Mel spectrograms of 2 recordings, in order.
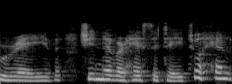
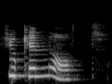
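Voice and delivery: high, louder smooth repeat; 11 semitones higher, 6 dB louder than usual. A narrator's reading. Sol repeating her taunt louder and higher. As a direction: press it home, smooth and high. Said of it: "with a smooth voice".

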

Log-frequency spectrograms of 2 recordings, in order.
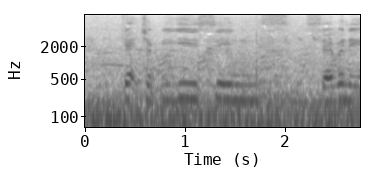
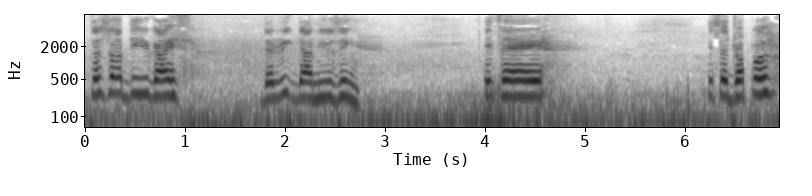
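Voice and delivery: loud, breathless after a hard fight with a fish; panting out words after the fight, louder; out of breath, loud; 4 semitones higher, 5 dB louder than usual. Real, not acted. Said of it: "I'm out of breath".

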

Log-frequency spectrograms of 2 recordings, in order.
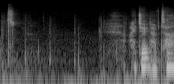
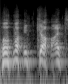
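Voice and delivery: laughing; 7 semitones higher, slower than usual. Real, not acted. Laughing at the chat.

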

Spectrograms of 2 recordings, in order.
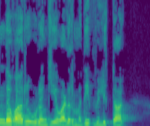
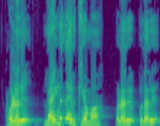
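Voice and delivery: louder, insistent calling down the phone; concerned, raised-voice check on the line; 3 semitones higher, 7 dB louder than usual. A narrator's reading. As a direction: call to get an unresponsive listener's attention.

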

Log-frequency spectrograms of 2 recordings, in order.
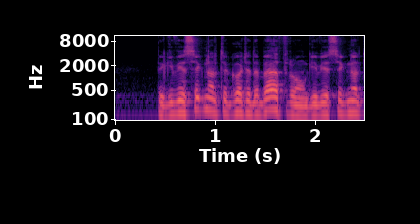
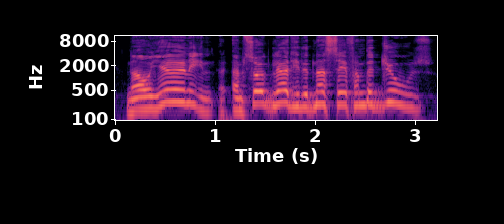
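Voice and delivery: ordinary talk

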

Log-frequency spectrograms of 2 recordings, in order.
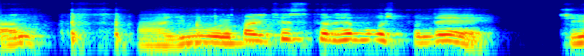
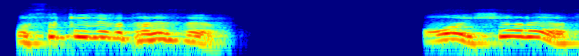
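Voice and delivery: excited; 6 semitones higher, 3 dB louder than usual. Real, not acted. Mask fog cleared, fan cooling.

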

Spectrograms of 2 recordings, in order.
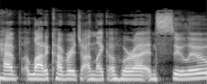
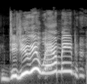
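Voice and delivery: high mock concern; 11 semitones higher, 4 dB louder than usual. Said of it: "They're like".

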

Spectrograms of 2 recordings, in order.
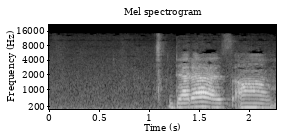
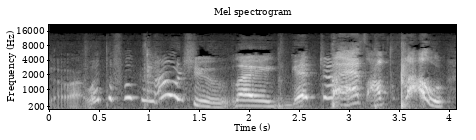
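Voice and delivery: much higher, louder, shouting in disbelief; disbelieving yell; 10 semitones higher, 4 dB louder than usual. Retold or imitated. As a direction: yell at him to get up off the floor. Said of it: "I was looking at him like".

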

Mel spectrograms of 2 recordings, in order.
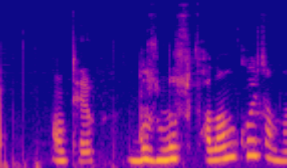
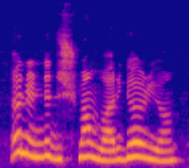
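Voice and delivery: ordinary delivery

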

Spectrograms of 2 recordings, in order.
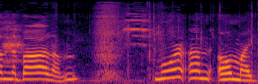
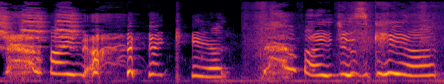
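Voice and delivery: high, squeaky words through laughter; helpless laughter; 9 semitones higher, slower than usual. Real, not acted. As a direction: laugh until you can barely speak. Helpless laughing fit at gift.

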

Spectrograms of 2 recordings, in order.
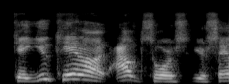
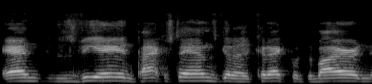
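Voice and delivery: ordinary delivery

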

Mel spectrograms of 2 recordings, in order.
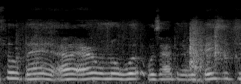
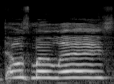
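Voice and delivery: slow, loud, high crying wail; imitating crying; 5 semitones higher, 9 dB louder, slower than usual. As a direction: mimic a sobbing plea. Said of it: "he was really crying".

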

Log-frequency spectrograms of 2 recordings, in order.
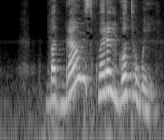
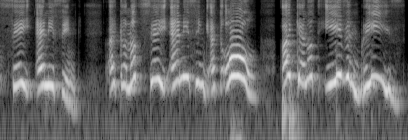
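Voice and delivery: pleading squirrel; 7 semitones higher, 6 dB louder than usual. Acted.

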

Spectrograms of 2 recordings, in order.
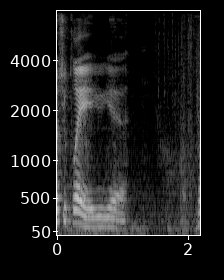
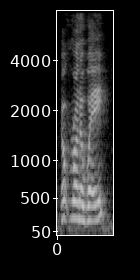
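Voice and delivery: panicking gamer; 7 semitones higher, 5 dB louder than usual. Real, not acted. Frantic orders to companion.

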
